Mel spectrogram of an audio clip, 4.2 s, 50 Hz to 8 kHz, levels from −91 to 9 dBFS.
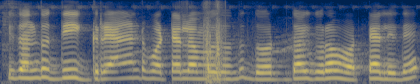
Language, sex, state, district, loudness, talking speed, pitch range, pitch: Kannada, female, Karnataka, Bijapur, -14 LUFS, 130 wpm, 245-275 Hz, 255 Hz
